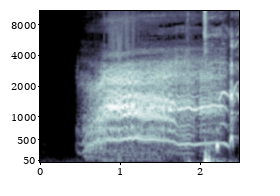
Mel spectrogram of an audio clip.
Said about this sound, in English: A passerby yells at the rooster.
